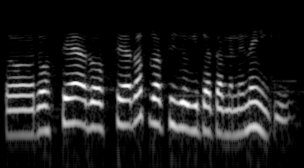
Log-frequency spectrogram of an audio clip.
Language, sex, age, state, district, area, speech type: Odia, female, 60+, Odisha, Gajapati, rural, conversation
